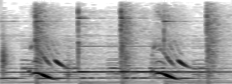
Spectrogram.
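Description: Bright, jingly children's background music with a falling whistle-like glide, heard twice, over steady held notes.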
